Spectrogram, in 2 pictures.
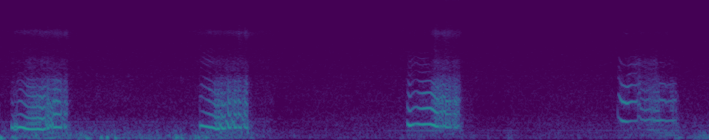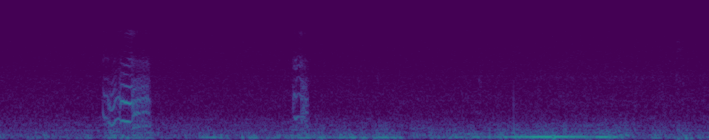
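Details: Sleeping house cat, labelled as snoring: five drawn-out, wavering nasal sounds, each about a second long and spaced roughly two to three seconds apart, then a brief faint one and a low rumbling stretch near the end.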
